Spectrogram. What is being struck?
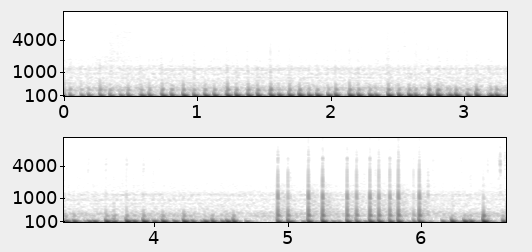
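Rubberized plastic Bluetooth speaker.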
